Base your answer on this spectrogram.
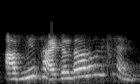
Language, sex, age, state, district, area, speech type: Bengali, female, 18-30, West Bengal, Uttar Dinajpur, rural, conversation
